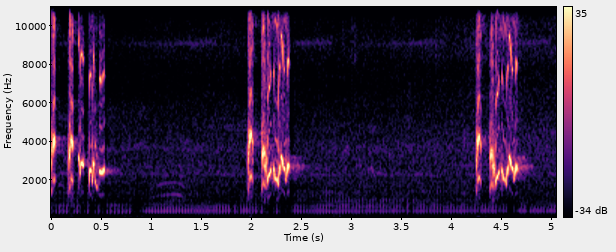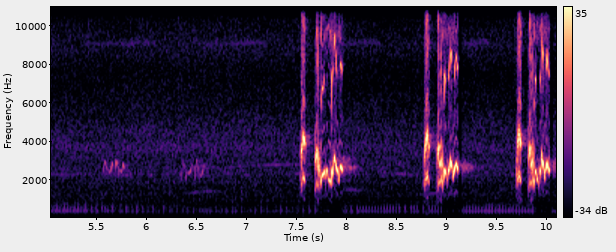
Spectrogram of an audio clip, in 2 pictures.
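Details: Sooty-headed bulbul used to call wild bulbuls, repeating brief chattering bursts of bright notes at irregular intervals, with a continuous low engine-like hum behind.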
